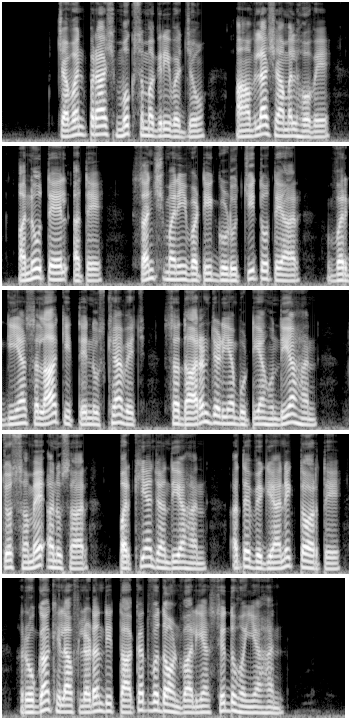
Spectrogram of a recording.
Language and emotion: Punjabi, neutral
